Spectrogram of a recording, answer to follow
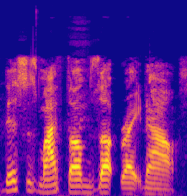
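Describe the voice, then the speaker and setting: Sharp-voiced man with self-mocking, profane humor. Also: mid-range voice, animated, moderate pace, no echo. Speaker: podcast co-host. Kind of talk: casual podcast chat.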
